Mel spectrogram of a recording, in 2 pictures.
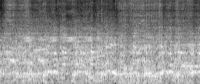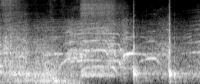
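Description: A dance-routine music mix plays loudly over the PA, with an audience cheering. About halfway through, the dense beat drops out, leaving gliding high-pitched sounds and then a few sharp, loud hits.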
